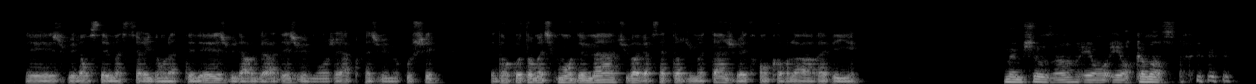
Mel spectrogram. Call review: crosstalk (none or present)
none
